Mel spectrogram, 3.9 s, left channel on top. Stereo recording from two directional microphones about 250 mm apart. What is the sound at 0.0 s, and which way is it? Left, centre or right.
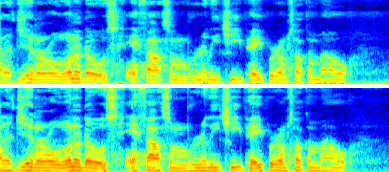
Speech, right.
